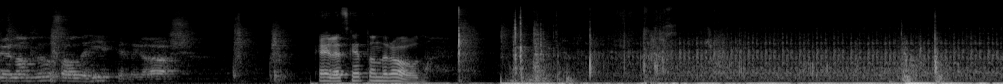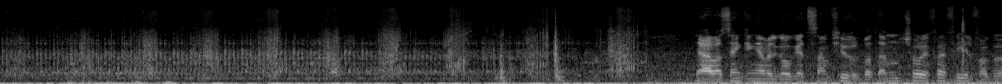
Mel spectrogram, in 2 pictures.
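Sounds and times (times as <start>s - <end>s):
car engine idling: 5.5s - 20.0s
footsteps crunching on snow: 5.8s - 7.8s, 9.6s - 16.6s.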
